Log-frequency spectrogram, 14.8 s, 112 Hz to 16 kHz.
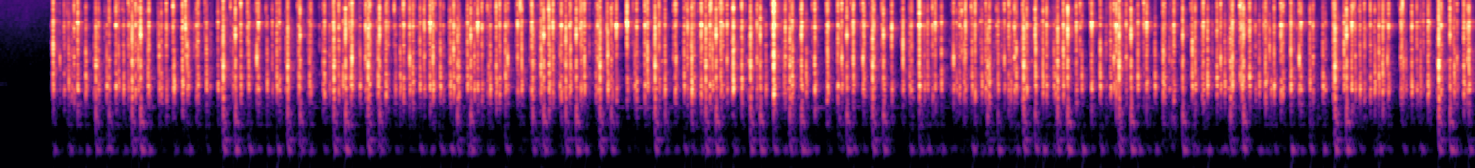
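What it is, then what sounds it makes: Plastic mechanical keyboard. A white Rexus Daiva south-facing 65% 68-key gaming mechanical keyboard, with a plastic case and white plastic keycaps, is typed on with the fingertips of both hands. After a brief silence, a steady, rapid stream of short, sharp plastic clacks runs continuously, bright and midrange-heavy with almost no low end, each keystroke dying away instantly.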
